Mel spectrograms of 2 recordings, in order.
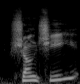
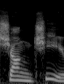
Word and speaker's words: Shang-Chi: Yeah, it's not Shang-Chi, right? It's a different pronunciation. It's Shang-Chi. It's like QI as opposed to CHI, I believe.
